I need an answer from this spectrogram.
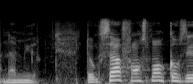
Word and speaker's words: Namur: université de mon université de Namour voilà Namur donc ça franchement comme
